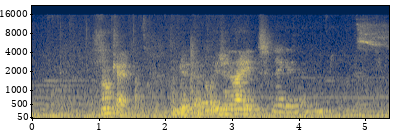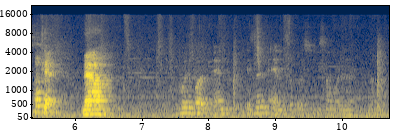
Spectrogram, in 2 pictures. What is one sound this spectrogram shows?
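A middle-aged man speaks calmly, as if lecturing.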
